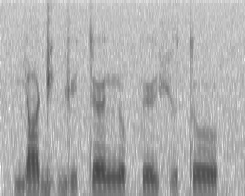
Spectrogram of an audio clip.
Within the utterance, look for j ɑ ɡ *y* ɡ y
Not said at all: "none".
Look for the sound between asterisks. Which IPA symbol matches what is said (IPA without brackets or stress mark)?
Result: i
